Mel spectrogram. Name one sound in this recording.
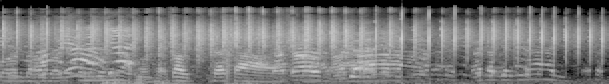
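Children laugh and call out loudly close by.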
